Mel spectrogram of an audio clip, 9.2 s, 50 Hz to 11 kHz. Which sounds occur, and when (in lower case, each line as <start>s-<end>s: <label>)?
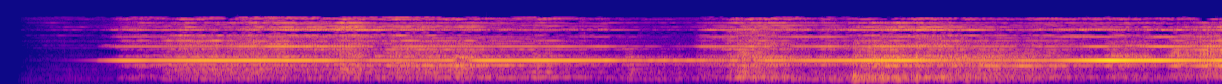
0.3s-9.1s: sound effect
